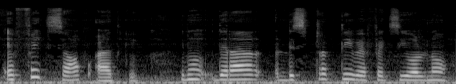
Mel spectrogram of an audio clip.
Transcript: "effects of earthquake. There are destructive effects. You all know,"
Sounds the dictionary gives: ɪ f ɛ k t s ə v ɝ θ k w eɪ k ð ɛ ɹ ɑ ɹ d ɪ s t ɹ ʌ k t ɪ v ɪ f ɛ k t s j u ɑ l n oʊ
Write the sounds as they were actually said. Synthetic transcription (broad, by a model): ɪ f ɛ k t s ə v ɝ t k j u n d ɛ ɹ ɑ ɹ d ɪ s t ɹ ʌ k t ɪ v ɪ f ɛ k t s j u ɑ l n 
